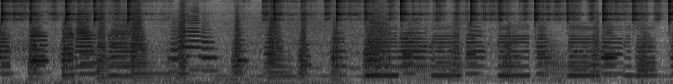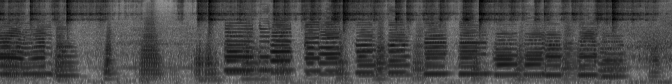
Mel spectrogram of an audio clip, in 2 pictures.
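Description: Live brass playing a lively tune: trombone, alto saxophone and trumpet together, with a tambourine shaken on the beat.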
